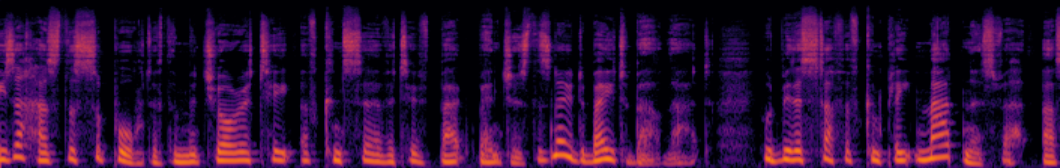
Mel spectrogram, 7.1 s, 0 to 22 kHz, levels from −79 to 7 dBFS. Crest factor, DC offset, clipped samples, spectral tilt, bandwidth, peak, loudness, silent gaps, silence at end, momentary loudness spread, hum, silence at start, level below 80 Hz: 16 dB; under 0.1%; under 0.1%; -4.5 dB/octave; 18.5 kHz; -10 dBFS; -25 LUFS; none; 0 s; 8 LU; none; 0 s; -66 dBFS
